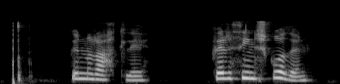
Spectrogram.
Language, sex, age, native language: Icelandic, female, 14, Icelandic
